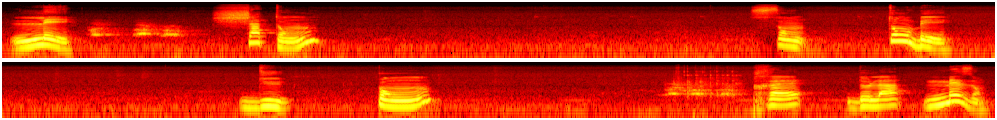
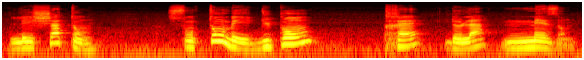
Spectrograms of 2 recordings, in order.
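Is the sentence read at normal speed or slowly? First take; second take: slowly; normal. First: The sentence is read slowly and calmly. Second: The sentence is read at a normal pace. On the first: "je la dirai calmement" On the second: "Je dis une fois la phrase en entière"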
